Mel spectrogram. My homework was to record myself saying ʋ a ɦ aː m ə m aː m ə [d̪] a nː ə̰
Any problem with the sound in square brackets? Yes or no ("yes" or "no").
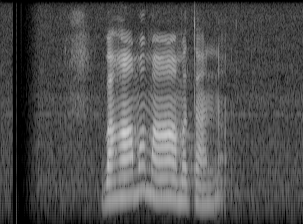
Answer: yes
